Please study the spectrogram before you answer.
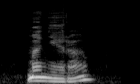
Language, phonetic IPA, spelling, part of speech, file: Polish, [mãˈɲɛra], maniera, noun, LL-Q809 (pol)-maniera.wav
